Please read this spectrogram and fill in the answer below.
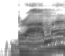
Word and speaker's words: Brahma: At 32 years old, after a successful career with Anheuser-Busch and Brazil's Brahma, is that how you say it? Yep. Brahma Brewery, you made it your life's mission to revive your family's legacy.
